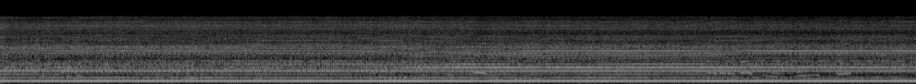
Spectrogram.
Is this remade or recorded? recorded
